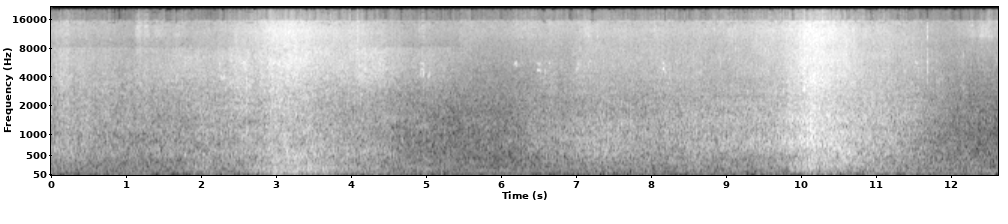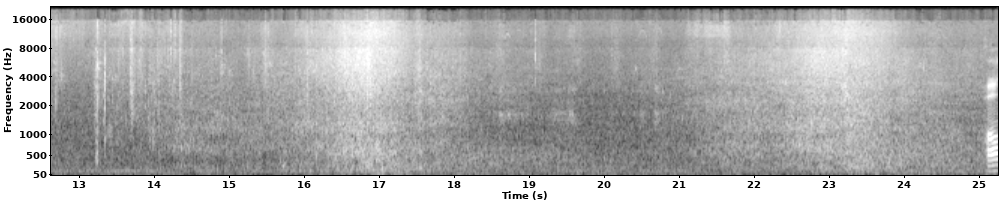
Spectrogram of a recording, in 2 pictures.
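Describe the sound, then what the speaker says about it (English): Ocean waves break on Vanderbilt Beach in Naples, Florida, with four slow surges rolling in every six or seven seconds under constant wind rumble against the microphone. "Love the sound of those waves."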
